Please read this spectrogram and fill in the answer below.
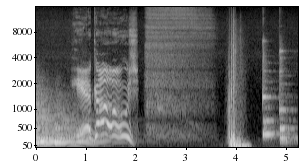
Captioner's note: dramatic drumming music; sniffs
